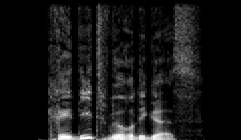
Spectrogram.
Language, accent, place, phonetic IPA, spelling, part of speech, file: German, Germany, Berlin, [kʁeˈdɪtˌvʏʁdɪɡəs], kreditwürdiges, adjective, De-kreditwürdiges.ogg
- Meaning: strong/mixed nominative/accusative neuter singular of kreditwürdig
